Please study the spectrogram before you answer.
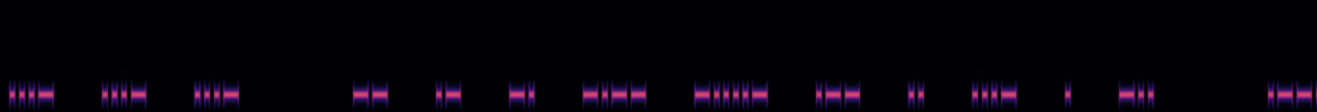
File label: pangram, intermediate pangrams files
